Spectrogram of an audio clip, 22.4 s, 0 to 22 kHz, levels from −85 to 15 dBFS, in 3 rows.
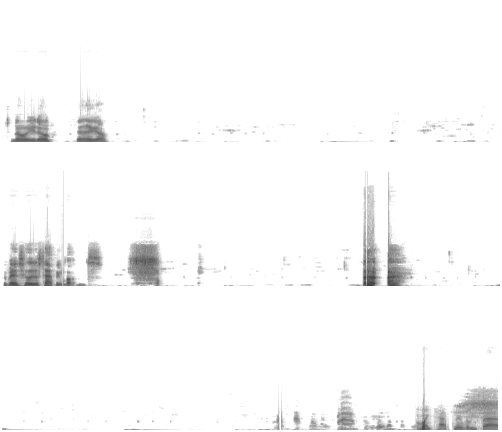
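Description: Three short silent gaps at 8.37–8.39, 12.93–12.95 and 19.09–19.13 s (about 21, 21 and 43 ms) sound like a likely Bluetooth dropout, consistent with one or two lost packets.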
